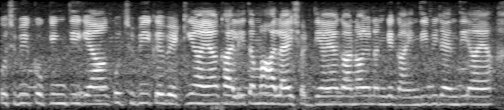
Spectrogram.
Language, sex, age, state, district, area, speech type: Sindhi, female, 30-45, Delhi, South Delhi, urban, spontaneous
